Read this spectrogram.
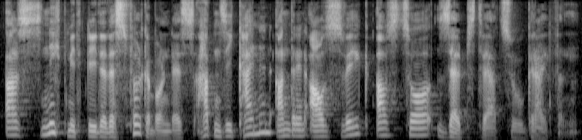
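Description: An actor playing a formal, emphatic radio newsreader reporting on a conference in a radio play. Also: male voice, mid-range voice, big pitch swings, a little slow, hardly any pauses, fairly bright tone. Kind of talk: scripted news bulletin within radio play.

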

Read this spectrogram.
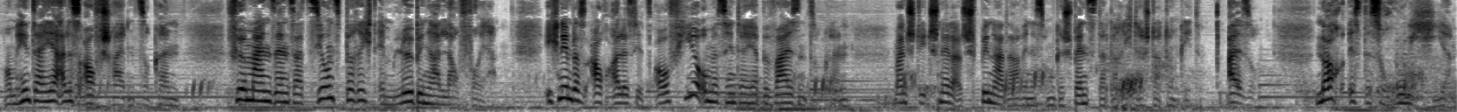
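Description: A woman's voice: medium pitch, natural voice. Casting: actress as sensation-hungry female reporter, dramatic live report, children's spooky radio drama, music underneath. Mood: businesslike. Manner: dramatic, deliberate. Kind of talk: radio play acting as live on-the-spot report.

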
